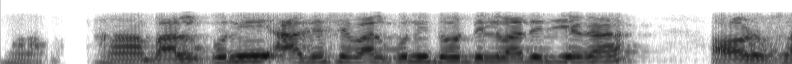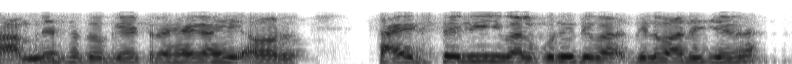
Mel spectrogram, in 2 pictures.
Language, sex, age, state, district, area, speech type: Hindi, male, 18-30, Bihar, Vaishali, rural, conversation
